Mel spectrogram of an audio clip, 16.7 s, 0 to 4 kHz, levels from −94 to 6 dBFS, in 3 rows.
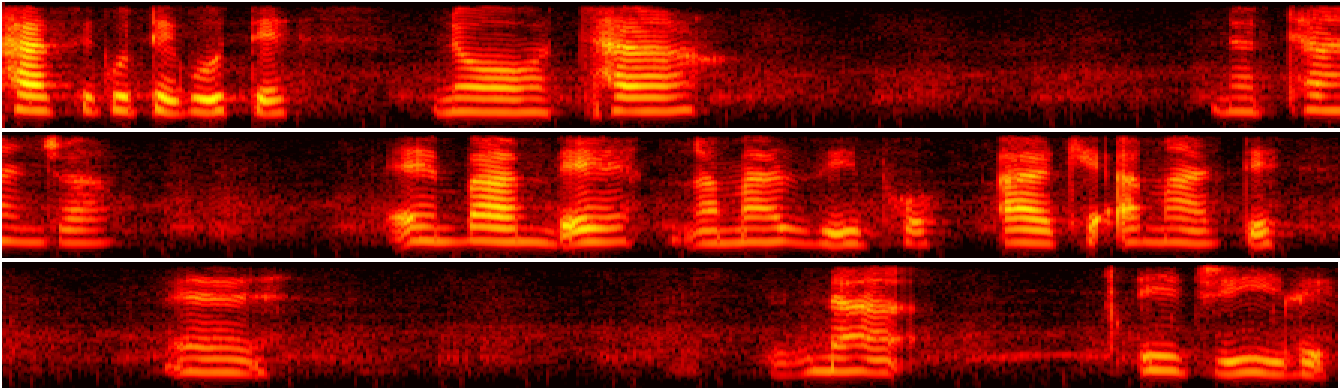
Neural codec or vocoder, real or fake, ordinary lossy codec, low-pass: none; real; AAC, 32 kbps; 3.6 kHz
